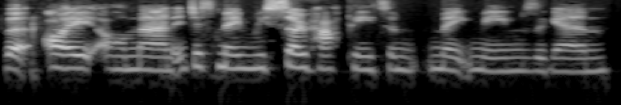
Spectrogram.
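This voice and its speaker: A woman's voice: medium pitch, little pitch movement, unhurried, no echo. A woman chatting casually as a panelist on a group podcast.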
